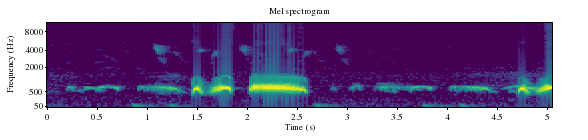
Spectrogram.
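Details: Spotted dove cooing in the 'thúc gù' style used as a decoy to excite and attract other doves: soft wavering low coos, then a looped two-note coo and a long, loud, buzzy drawn-out coo, then soft coos again.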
